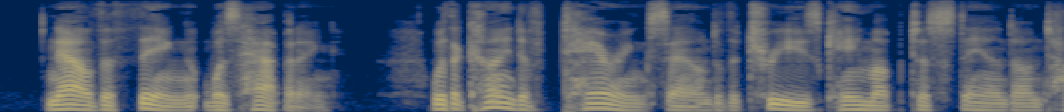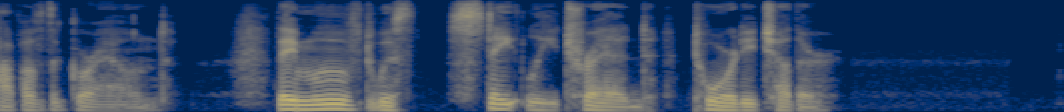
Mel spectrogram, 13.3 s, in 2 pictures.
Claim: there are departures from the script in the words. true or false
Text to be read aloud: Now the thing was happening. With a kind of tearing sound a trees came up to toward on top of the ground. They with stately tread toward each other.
true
